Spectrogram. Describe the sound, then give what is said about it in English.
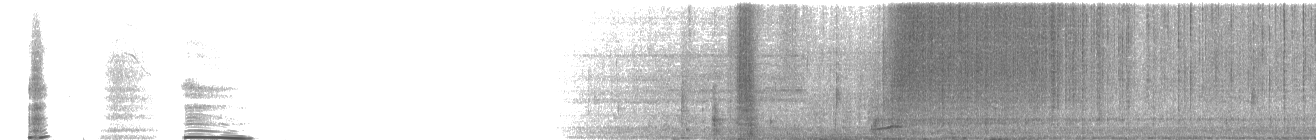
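A few short breathy vocal sounds, a couple of seconds of silence, then shower water starts running, a steady hissing spray that swells louder and keeps pouring to the end. “Time for a shower.”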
